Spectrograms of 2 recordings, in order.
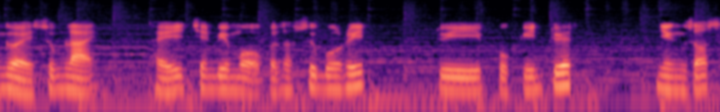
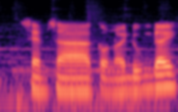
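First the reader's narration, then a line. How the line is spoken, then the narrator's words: Plain. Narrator (Vietnamese): Hàn Giang nói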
